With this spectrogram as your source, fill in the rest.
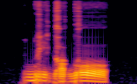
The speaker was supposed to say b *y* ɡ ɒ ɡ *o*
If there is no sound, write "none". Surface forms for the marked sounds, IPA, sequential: i, o

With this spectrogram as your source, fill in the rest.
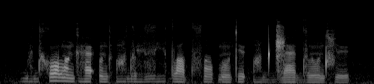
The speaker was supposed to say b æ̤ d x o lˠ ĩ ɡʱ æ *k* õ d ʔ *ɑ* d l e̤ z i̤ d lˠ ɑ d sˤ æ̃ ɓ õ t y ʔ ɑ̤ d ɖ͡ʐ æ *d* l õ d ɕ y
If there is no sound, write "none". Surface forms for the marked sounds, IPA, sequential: ʔ, ɑ̤, d

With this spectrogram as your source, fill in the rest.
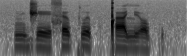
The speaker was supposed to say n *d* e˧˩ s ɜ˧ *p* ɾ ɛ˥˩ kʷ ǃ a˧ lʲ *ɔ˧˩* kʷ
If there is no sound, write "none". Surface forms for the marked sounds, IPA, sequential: d͡ʒ, kʷ, ɔ˧˩

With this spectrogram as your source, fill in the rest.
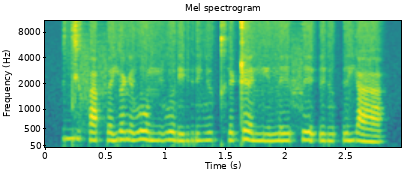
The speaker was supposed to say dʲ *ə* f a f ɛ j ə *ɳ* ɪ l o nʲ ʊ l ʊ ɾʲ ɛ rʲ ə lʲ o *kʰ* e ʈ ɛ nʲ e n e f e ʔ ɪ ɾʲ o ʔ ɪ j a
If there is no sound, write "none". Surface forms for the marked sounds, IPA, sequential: ə, ɳ, kʰ

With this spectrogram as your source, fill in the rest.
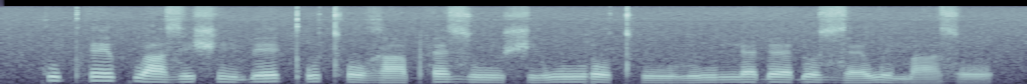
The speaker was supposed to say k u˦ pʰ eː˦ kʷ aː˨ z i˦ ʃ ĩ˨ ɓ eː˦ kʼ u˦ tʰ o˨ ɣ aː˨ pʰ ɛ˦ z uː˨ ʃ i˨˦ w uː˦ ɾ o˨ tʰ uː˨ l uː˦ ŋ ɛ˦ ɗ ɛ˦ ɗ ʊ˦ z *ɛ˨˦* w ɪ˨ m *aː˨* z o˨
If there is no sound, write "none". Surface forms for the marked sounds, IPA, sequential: ɛ˨˦, aː˨

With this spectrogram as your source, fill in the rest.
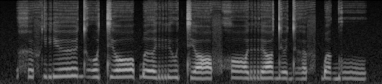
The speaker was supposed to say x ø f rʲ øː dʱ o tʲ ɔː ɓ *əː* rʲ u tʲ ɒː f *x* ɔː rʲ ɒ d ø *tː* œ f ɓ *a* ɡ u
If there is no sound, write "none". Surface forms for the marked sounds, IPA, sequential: əː, x, dʱ, ʌ

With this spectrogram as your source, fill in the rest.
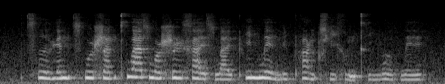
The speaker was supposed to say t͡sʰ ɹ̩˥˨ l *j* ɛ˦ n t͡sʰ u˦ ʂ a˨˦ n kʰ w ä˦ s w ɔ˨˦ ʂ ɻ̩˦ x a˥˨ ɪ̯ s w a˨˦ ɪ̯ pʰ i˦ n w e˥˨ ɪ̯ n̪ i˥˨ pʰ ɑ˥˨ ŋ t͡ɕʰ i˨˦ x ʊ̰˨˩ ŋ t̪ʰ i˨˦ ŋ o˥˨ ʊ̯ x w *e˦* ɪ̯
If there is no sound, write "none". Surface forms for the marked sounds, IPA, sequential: ɥ, e˦

